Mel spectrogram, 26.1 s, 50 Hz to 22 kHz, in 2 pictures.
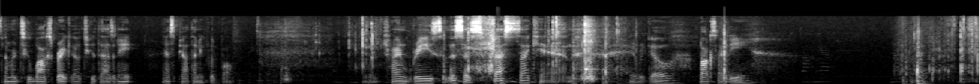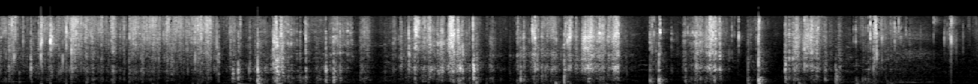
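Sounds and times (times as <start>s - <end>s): plastic wrapping crinkling and tearing: 12.0s - 26.0s.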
